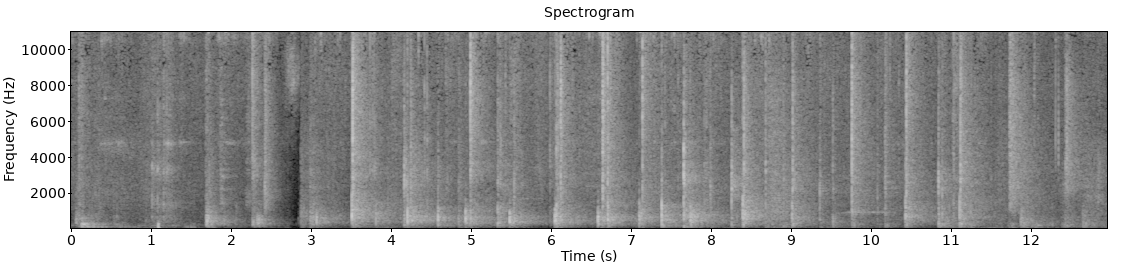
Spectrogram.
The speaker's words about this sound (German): Ja, da gehen wir in die zweite Etage, gehen wir aus dem Erdgeschoss nach oben in unserem wunderschönen Treppenhaus in die, in die zweite Etage und da gehen wir ins Sprachlabor.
